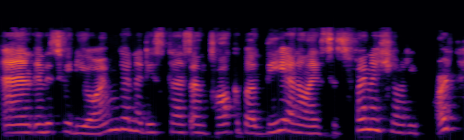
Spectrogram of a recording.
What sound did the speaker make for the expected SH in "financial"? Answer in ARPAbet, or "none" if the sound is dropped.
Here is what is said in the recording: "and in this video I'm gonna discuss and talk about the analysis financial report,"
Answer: SH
